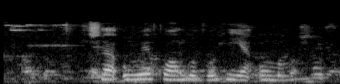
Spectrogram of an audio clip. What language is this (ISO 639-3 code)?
swa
